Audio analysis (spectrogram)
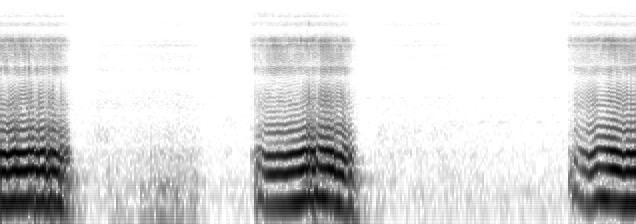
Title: Indian man snoring 😹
